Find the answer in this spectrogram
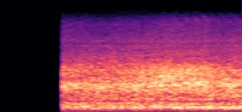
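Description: Steady road-traffic noise with a low engine hum, cutting in suddenly just over half a second in after silence.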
